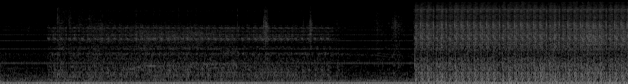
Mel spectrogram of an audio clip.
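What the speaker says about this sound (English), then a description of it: "it fires so quick and reloads so quick that you hardly even notice that you don't have a whole lot of ammo" Rapid pistol fire in the Roblox game Zombie Uprising, a fast continuous stream of shots that blurs into a buzzing rattle, dense and steady throughout and getting louder partway through, with no talk.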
